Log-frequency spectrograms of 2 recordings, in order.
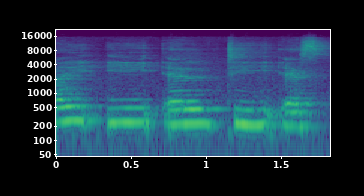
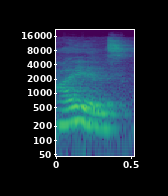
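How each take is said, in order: First: Each letter of the name is said separately. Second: The name is said as a single word. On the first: The speaker calls it wrong. "Spell பண்ணிட்டு இருக்கோம் like" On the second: The speaker calls it right. "That should be pronounced like"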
